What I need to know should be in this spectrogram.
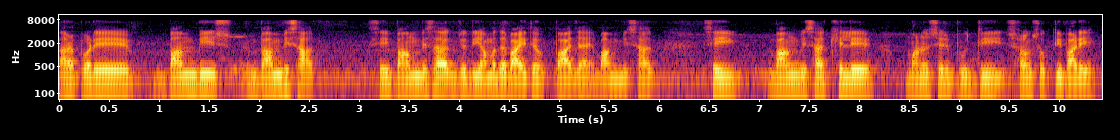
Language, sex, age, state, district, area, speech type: Bengali, male, 30-45, West Bengal, Purulia, urban, spontaneous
